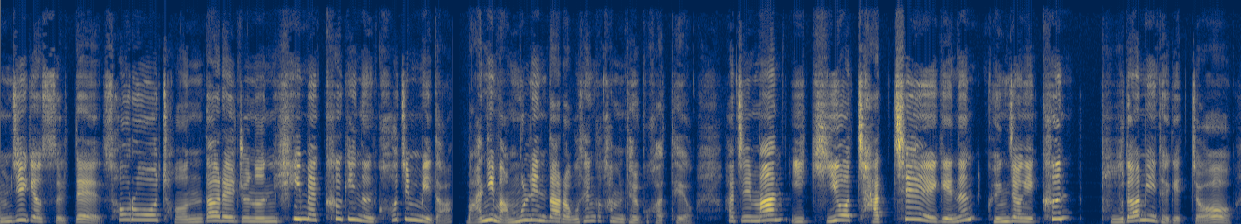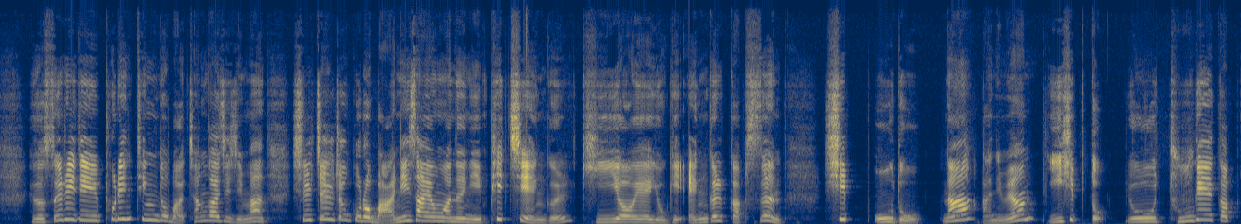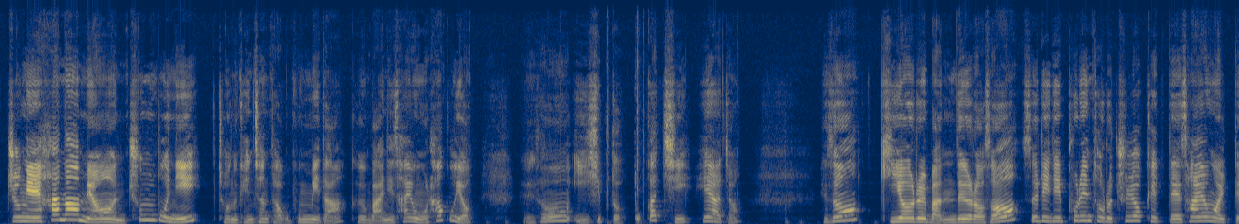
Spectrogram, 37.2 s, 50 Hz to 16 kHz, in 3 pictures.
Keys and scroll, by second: 22.9-23.7 typing, 30.3-31.2 typing.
